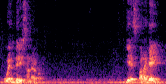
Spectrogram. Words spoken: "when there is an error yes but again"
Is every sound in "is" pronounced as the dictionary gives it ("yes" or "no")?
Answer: no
